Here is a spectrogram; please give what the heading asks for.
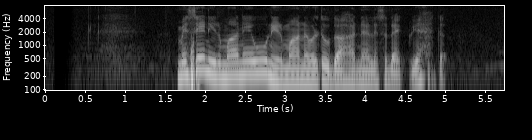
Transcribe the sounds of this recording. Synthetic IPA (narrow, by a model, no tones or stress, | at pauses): meseːnirmaːnejʋunirmaːnəʋəlʈəud̪aːɦɐɾnəjælesəd̪ækʋiæhkə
